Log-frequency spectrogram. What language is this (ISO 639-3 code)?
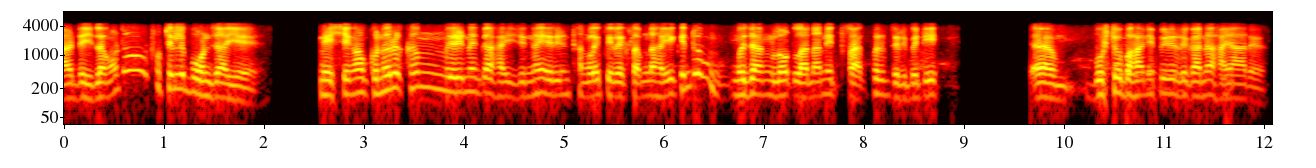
brx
